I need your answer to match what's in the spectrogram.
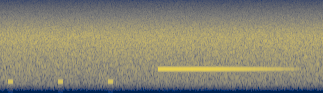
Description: Radio time signal (three low pips and a long one an octave up, as on NHK), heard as pips, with radio hiss.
